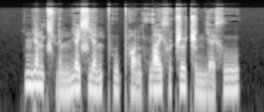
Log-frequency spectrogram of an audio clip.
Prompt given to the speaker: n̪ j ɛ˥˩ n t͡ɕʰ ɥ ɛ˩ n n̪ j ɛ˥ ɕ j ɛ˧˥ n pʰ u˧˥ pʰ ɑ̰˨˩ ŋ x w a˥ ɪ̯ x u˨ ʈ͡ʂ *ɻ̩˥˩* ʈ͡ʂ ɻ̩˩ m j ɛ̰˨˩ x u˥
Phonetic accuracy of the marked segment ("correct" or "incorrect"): correct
